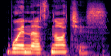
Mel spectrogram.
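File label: "buenas Noches", spanish, female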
